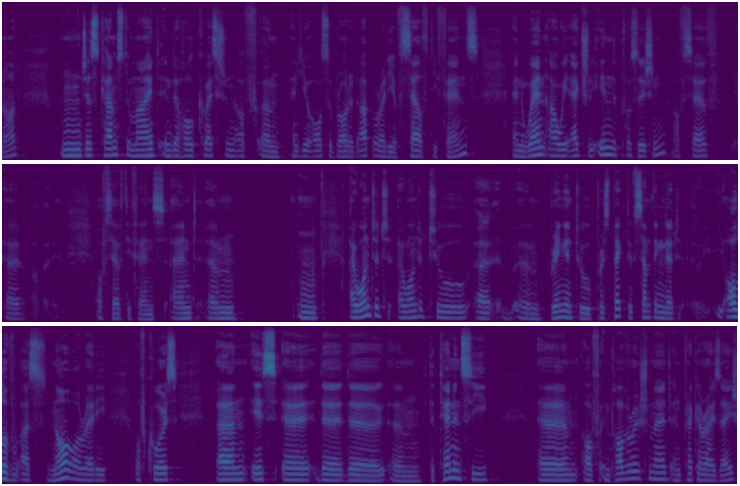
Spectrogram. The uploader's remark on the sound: The opening panel of the “After Extractivism” conference. Recorded at the Haus der Demokratie und Menschenrechte.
